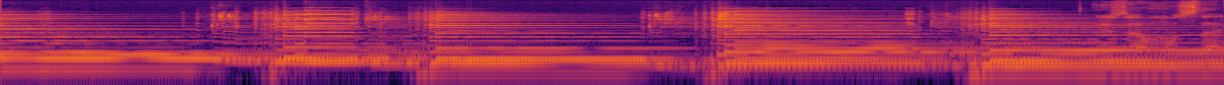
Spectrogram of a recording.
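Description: Electric guitar played through a Strymon Olivera oil can delay set to its shortest time, giving sustained, warbling chords with short smeared repeats and a surfy tone, several strummed phrases in a row, loud and close.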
